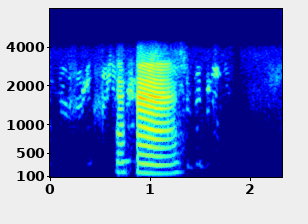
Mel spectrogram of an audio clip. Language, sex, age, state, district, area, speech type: Santali, male, 18-30, Jharkhand, Pakur, rural, conversation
